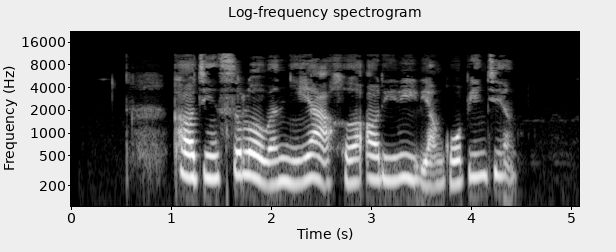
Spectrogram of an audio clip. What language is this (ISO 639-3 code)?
zho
